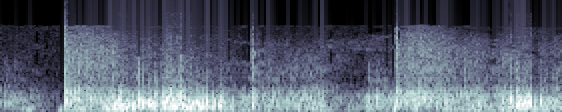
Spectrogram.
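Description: New Year fireworks and firecrackers going off all around, a dense rumble of overlapping bangs with sharp, close cracks about half a second in, near two seconds and at three seconds.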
